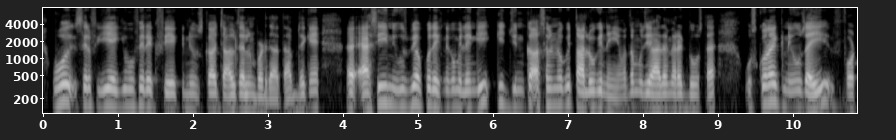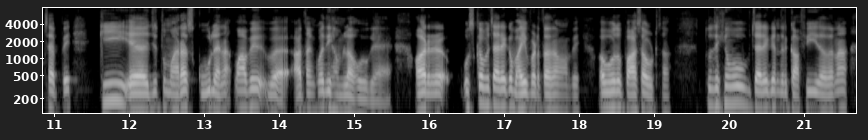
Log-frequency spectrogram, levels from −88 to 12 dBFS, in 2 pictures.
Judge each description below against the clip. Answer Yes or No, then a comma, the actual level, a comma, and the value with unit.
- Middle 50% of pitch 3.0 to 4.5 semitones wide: Yes, average, 3.6 semitones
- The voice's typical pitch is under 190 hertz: Yes, low, 135 Hz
